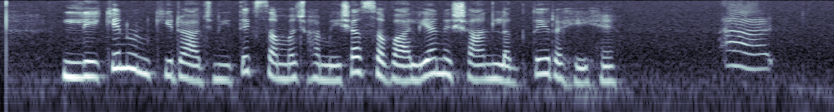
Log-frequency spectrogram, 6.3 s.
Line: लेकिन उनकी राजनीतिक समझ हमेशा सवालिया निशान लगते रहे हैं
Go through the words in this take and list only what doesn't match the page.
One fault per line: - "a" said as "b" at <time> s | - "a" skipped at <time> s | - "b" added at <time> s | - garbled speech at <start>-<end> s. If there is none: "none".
none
